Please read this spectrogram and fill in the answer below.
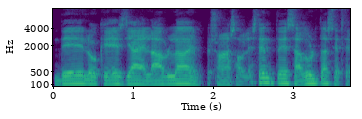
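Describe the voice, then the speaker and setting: Silent background and a very clean recording, with ordinary pitch variation. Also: man. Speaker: YouTuber talking about giftedness. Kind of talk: casual explainer monologue to camera. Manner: fast; stumbles and repeats syllables.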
